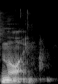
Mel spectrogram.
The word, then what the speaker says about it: Moine: Is moine. Um stress on the second syllable, not the first syllable.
